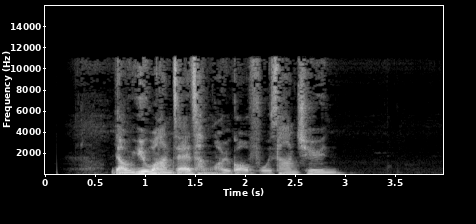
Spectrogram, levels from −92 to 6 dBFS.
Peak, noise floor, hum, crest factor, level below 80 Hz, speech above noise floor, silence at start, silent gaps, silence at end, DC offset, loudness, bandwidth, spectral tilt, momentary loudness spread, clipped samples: 0 dBFS; -73 dBFS; none; 20 dB; -48 dBFS; 56 dB; 0.7 s; none; 1.05 s; under 0.1%; -18 LUFS; 11.5 kHz; -5.5 dB/octave; 13 LU; under 0.1%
